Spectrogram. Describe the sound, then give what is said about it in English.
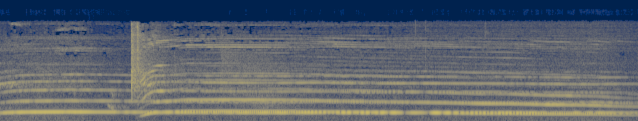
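Wolves howl in a long, loud, unbroken wail, the pitch holding steady and sagging slowly after a brief dip near the start, with no talking over it. “Those are the actual sounds of wolves.”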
